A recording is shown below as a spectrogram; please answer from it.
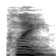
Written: plane

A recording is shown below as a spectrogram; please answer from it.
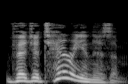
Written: vegetarianism

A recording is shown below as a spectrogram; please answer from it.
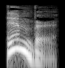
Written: ember

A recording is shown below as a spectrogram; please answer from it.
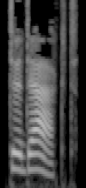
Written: didact

